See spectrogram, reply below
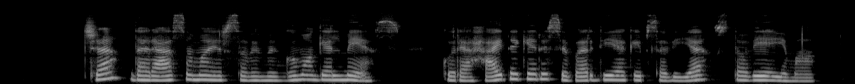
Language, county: Lithuanian, Telšiai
